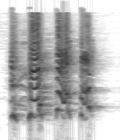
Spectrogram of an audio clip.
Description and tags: i recorded my voice while watching and listening to funny stuff to force real laughs out of me. this way i can have REAL laugh clips for stock instead of trying to fake it.
talk, english, girl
